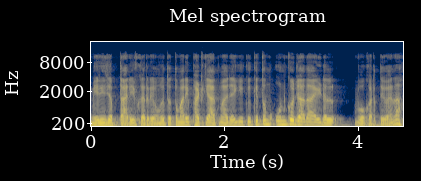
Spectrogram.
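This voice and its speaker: A man speaks at medium pitch in a dark, mellow tone with ordinary pitch variation. The recording is very clean, with a silent background. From India. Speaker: YouTuber, life advice commentator. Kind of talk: casual monologue. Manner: fluent, flowing in Hindi; animated.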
